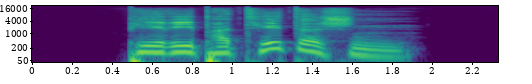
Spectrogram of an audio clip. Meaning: inflection of peripatetisch: 1. strong genitive masculine/neuter singular 2. weak/mixed genitive/dative all-gender singular 3. strong/weak/mixed accusative masculine singular 4. strong dative plural
- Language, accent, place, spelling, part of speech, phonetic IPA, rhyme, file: German, Germany, Berlin, peripatetischen, adjective, [peʁipaˈteːtɪʃn̩], -eːtɪʃn̩, De-peripatetischen.ogg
